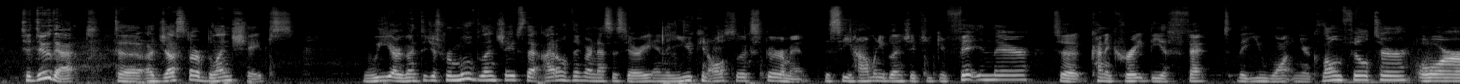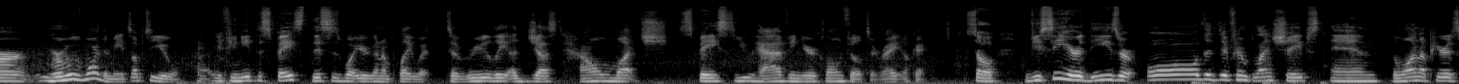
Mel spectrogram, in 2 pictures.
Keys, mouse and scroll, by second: 28.4 click.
